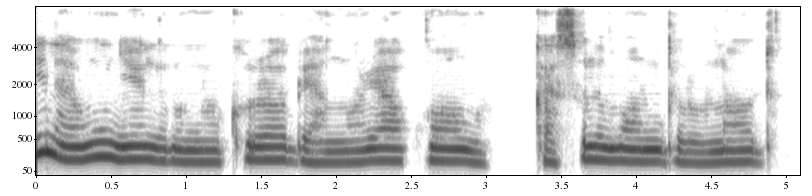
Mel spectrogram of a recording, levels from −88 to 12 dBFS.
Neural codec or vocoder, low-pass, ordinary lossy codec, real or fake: codec, 16 kHz, 16 kbps, FunCodec, trained on Chinese and English, 50 frames a second; none; none; fake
